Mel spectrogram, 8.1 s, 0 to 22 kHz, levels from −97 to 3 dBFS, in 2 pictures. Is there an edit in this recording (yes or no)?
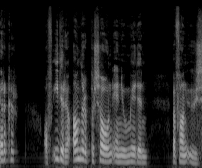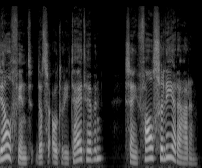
no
